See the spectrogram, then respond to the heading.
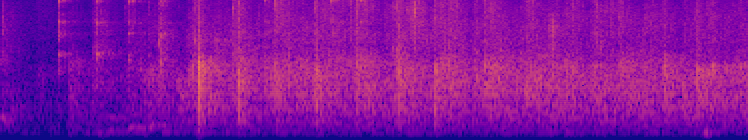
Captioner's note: audience clapping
